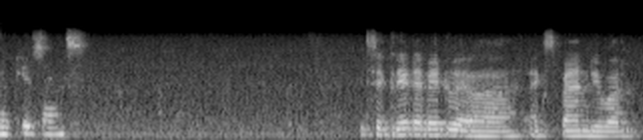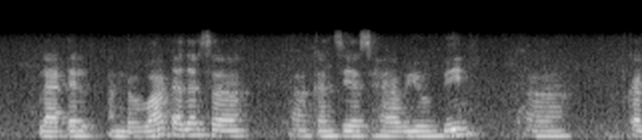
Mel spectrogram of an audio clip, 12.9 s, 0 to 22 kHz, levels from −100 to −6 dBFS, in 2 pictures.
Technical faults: none

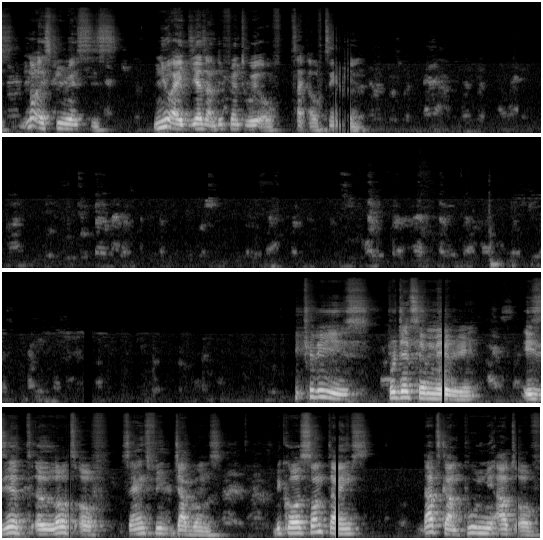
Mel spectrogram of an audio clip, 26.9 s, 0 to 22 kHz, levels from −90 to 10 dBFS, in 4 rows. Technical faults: Bluetooth dropout

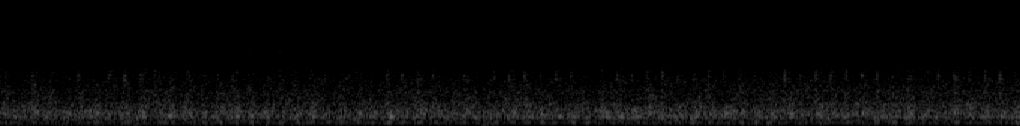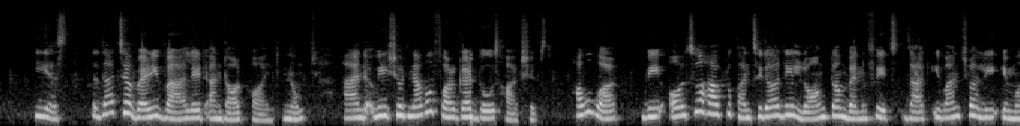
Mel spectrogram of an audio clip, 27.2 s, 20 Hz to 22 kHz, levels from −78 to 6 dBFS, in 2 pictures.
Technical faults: corrupt frame decoded

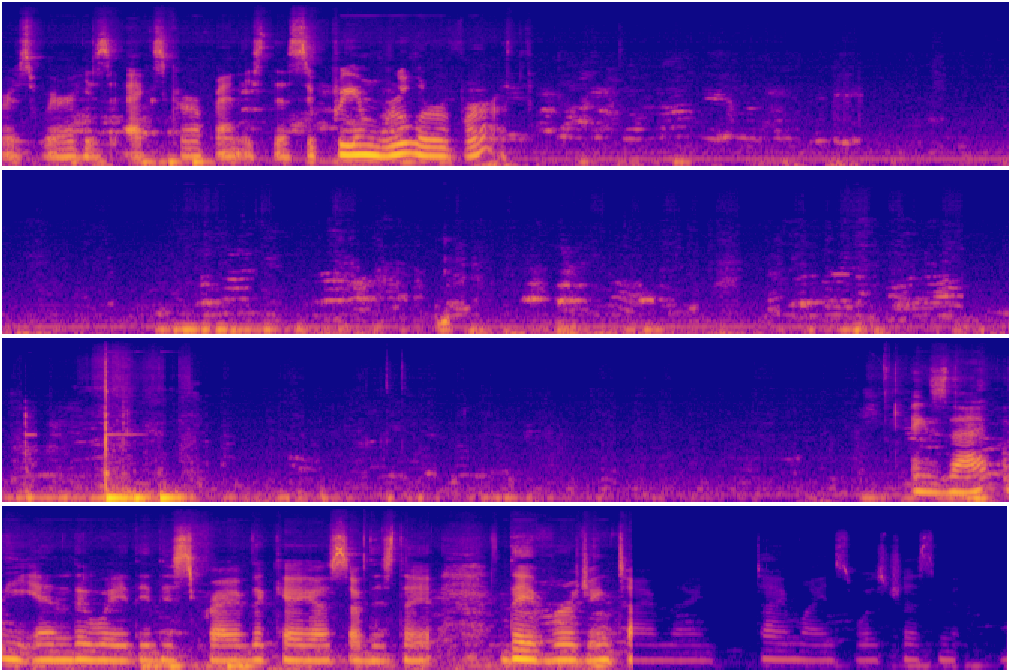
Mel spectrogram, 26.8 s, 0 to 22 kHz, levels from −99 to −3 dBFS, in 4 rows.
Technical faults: audio dropout to a faint residue

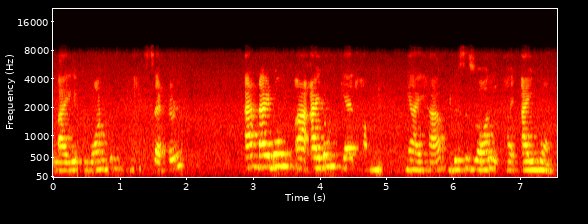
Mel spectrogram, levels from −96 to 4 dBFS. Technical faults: other side's voice leaking through; speech suppressed in double talk

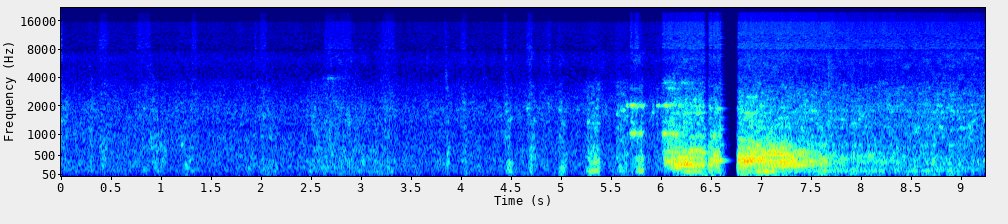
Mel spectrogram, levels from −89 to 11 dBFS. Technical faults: short concealed packet loss; long network dropout

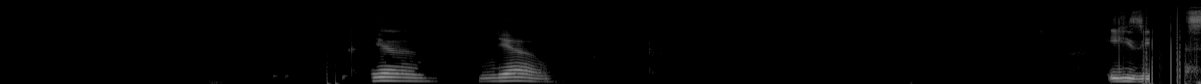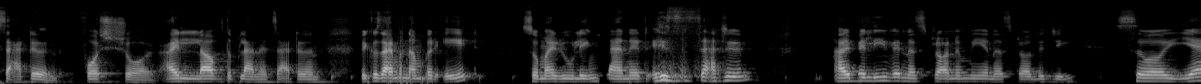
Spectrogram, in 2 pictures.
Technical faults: intermittent contact; processor overload crackle

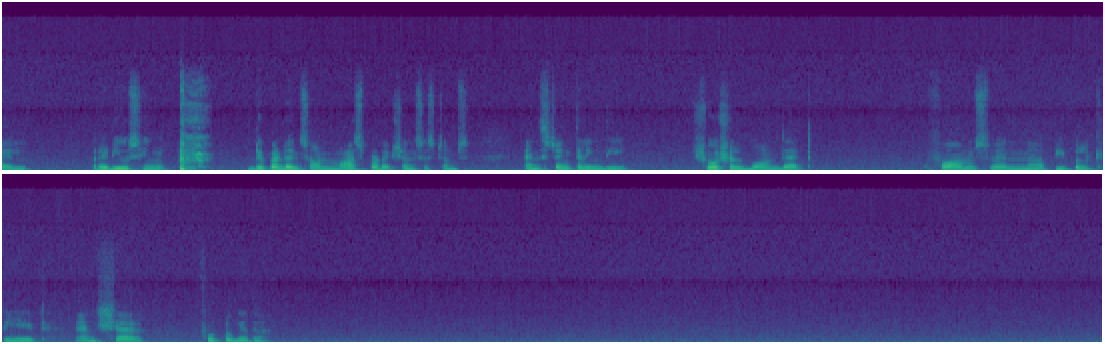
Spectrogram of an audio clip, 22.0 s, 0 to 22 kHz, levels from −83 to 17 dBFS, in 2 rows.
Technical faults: none

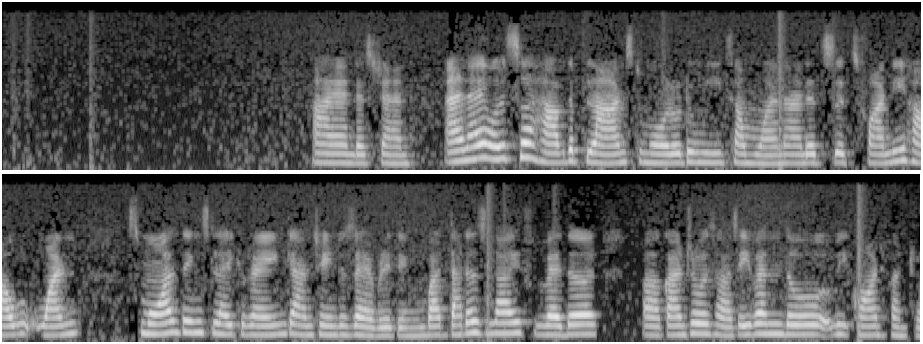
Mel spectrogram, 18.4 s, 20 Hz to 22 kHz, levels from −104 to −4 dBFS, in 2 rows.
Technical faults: overdone noise removal

